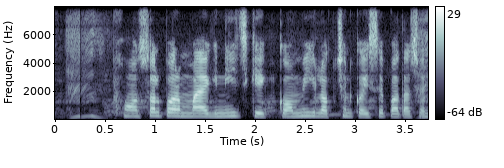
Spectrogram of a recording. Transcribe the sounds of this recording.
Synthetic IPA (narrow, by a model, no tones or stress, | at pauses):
pʰɔ̃səlpəɾmajɡnid͡ʒkekəmilək̚t͡ʃʰənkəjsepət̪at͡ʃəl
